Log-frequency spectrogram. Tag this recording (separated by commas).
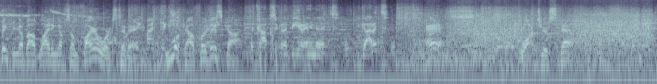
Music, Speech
